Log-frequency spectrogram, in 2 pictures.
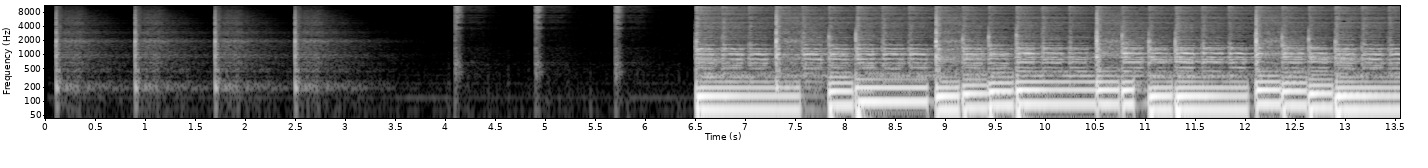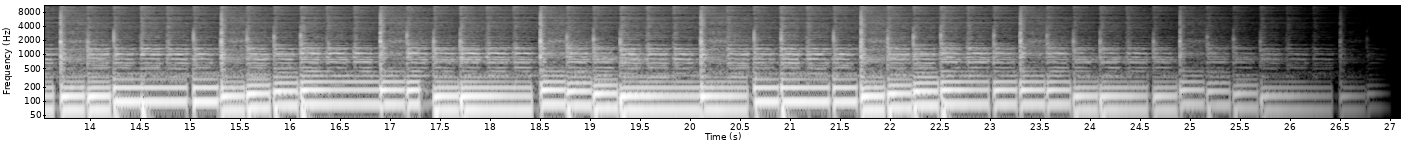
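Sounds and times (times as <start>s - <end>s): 
lead guitar: 6.5s - 25.8s.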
